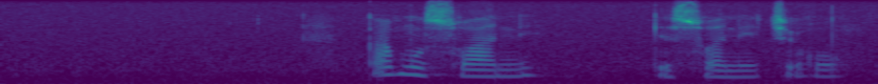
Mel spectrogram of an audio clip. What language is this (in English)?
Northern Sotho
